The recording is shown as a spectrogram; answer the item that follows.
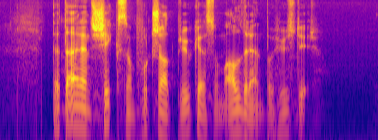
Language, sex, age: Norwegian, male, 37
